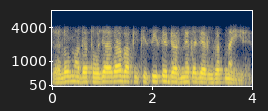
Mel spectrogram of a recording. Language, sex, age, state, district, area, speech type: Hindi, female, 60+, Uttar Pradesh, Varanasi, rural, conversation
